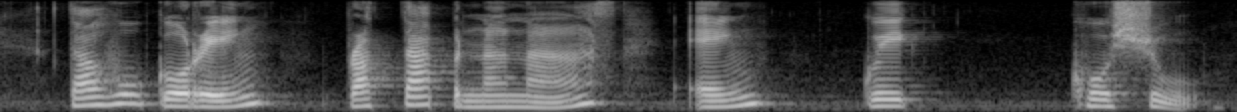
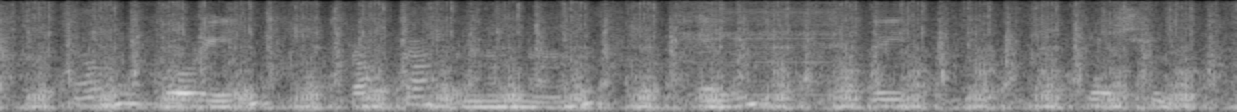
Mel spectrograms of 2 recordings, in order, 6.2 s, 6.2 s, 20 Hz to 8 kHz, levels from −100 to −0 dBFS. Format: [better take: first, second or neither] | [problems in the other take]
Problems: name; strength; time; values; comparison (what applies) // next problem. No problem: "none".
first | background sound (Engine); 1 dB above the speech // room echo; dies away in 0.4 s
